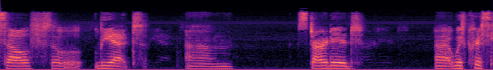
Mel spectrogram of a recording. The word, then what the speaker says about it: Leatt: about your um sales and brand manager of leet and did I pronounce that right leet so it's leet leet oh I am so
